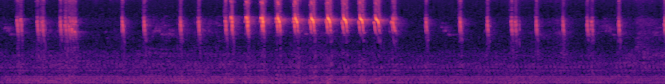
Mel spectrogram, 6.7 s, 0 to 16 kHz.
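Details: Young velvet-fronted nuthatch, recorded on a Redmi 10 phone, giving a chattering 'tembakan' shooting song: scattered high sharp chips, then a dense run of about a dozen quick piercing notes before the chips slow again.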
